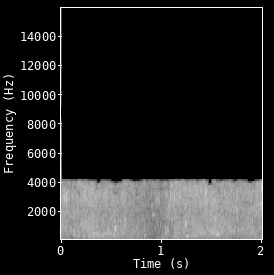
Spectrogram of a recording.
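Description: Water sloshing and washing steadily as a boat is paddled hard, a continuous churning wash with no separate strokes standing out.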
